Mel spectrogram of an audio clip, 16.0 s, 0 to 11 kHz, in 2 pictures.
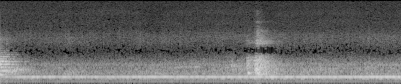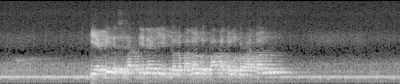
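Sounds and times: low electrical hum: 0.0s - 16.0s.

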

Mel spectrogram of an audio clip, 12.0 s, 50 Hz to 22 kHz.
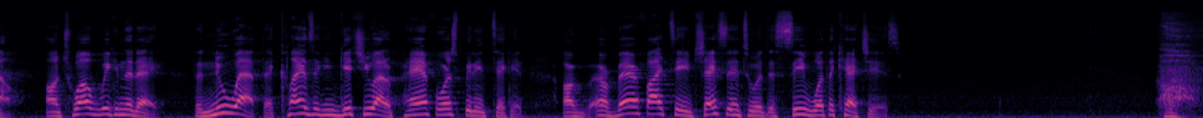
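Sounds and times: man sighing: 11.6s - 12.0s.

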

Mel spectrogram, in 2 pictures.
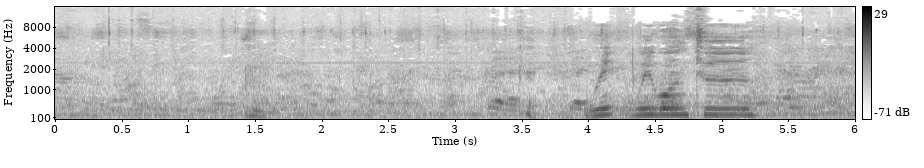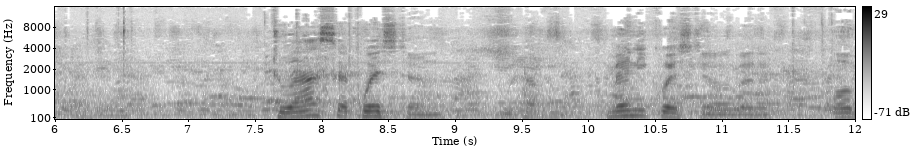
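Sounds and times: murmur of conversation: 0.0s - 12.0s.

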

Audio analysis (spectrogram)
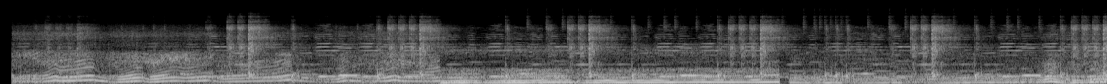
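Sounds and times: motorbike engine revving: 0.1s - 11.0s.

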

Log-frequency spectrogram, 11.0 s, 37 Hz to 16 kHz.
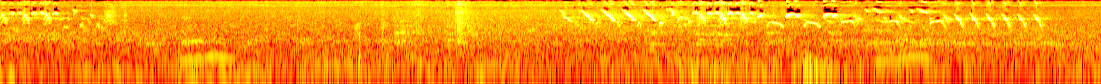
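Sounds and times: bird singing: 0.0s - 1.3s, 5.6s - 10.6s.

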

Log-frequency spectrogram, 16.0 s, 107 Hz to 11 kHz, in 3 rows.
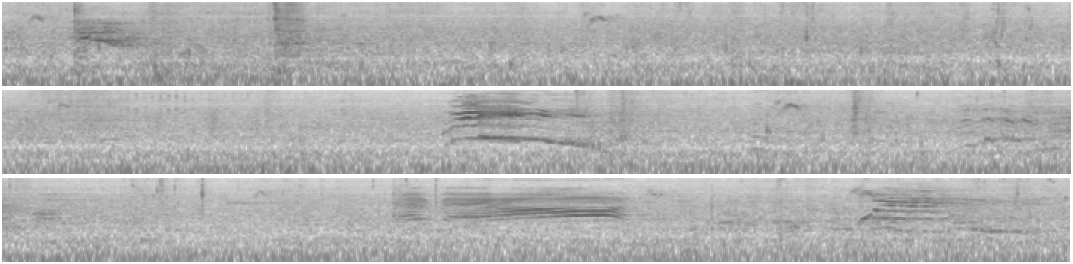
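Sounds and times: children calling and shouting: 0.2s - 1.0s, 12.6s - 14.1s, 14.8s - 16.0s.

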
